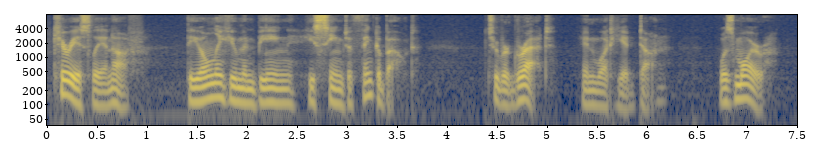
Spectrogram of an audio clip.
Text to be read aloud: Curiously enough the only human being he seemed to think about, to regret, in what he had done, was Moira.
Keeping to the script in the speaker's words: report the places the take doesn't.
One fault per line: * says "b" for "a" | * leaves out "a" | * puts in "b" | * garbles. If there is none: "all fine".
all fine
